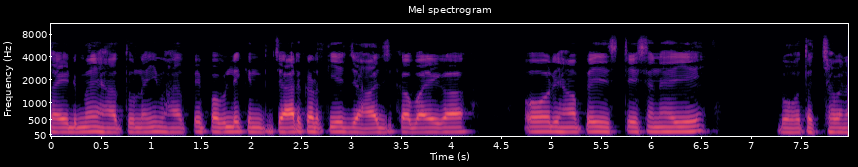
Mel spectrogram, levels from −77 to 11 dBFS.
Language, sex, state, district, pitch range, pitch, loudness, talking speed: Hindi, male, Uttar Pradesh, Jalaun, 130-140 Hz, 135 Hz, -25 LUFS, 190 wpm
